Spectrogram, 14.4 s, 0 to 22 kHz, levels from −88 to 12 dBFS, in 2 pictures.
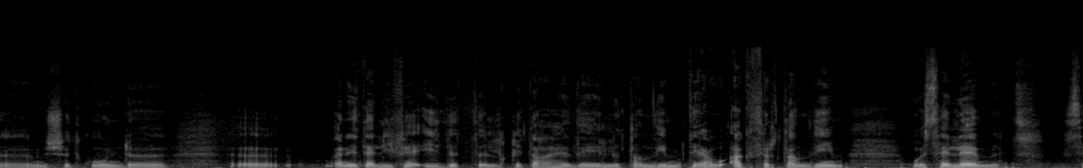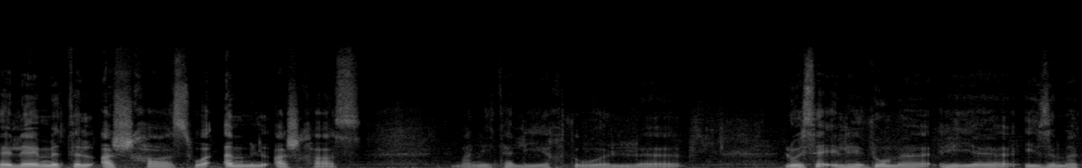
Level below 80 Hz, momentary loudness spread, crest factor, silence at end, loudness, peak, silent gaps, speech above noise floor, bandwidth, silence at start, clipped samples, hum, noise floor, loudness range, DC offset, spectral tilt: -66 dBFS; 15 LU; 22 dB; 0 s; -36 LUFS; -14 dBFS; none; 25 dB; 15.5 kHz; 0 s; under 0.1%; none; -60 dBFS; 8 LU; under 0.1%; -6 dB/octave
